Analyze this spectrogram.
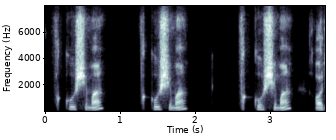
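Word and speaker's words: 福島: तो पिछला था फकुशिमा, फकुशिमा, फकुशिमा।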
